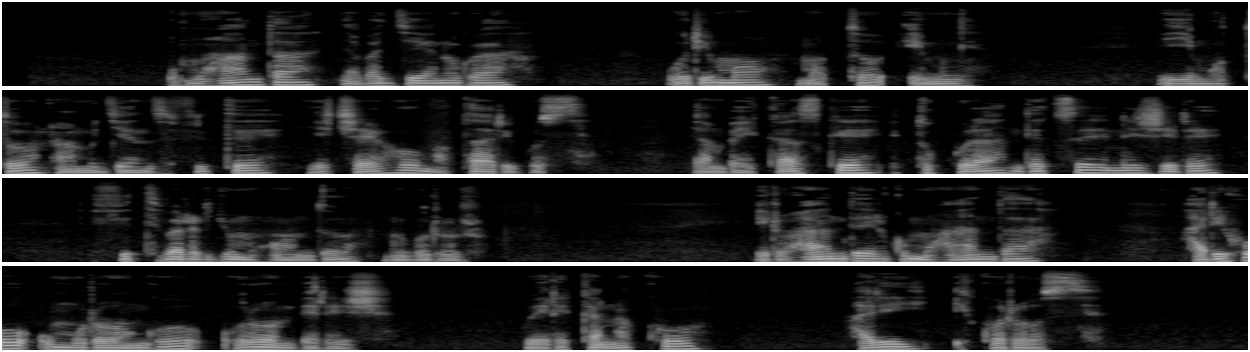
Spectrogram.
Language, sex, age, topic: Kinyarwanda, male, 18-24, government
